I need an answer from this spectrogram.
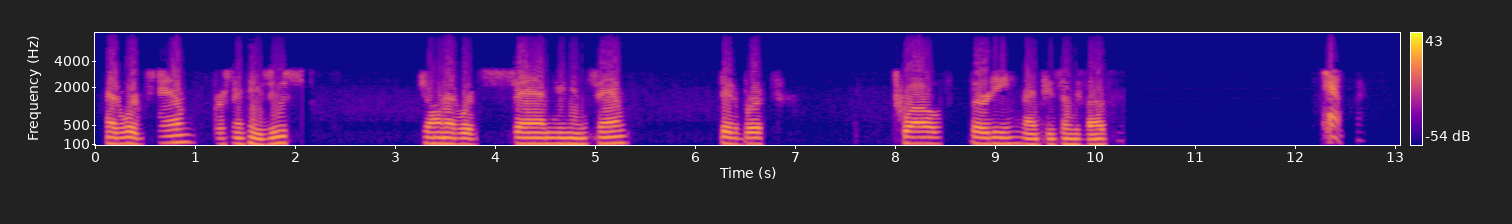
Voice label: Sheriff Common, scanner audio; ThompsonPeakScot; MCSO - Info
